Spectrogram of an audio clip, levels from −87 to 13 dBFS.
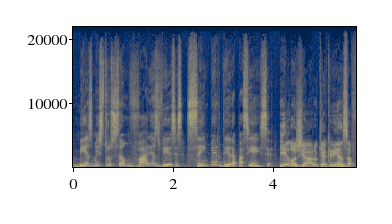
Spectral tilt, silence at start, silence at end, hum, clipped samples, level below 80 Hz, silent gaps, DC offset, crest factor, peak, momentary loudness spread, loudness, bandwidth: -3.5 dB/octave; 0 s; 0 s; none; under 0.1%; -52 dBFS; none; under 0.1%; 14 dB; 0 dBFS; 4 LU; -13 LUFS; over 20 kHz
